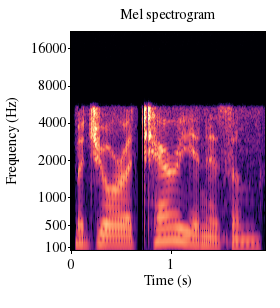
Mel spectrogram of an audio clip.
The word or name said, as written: majoritarianism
